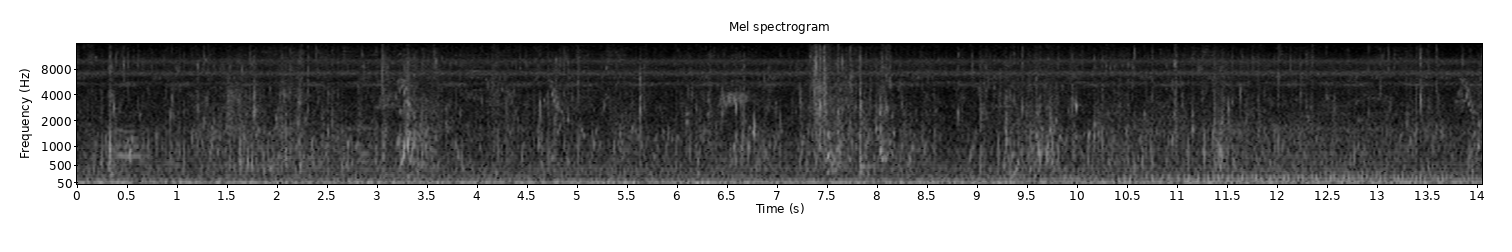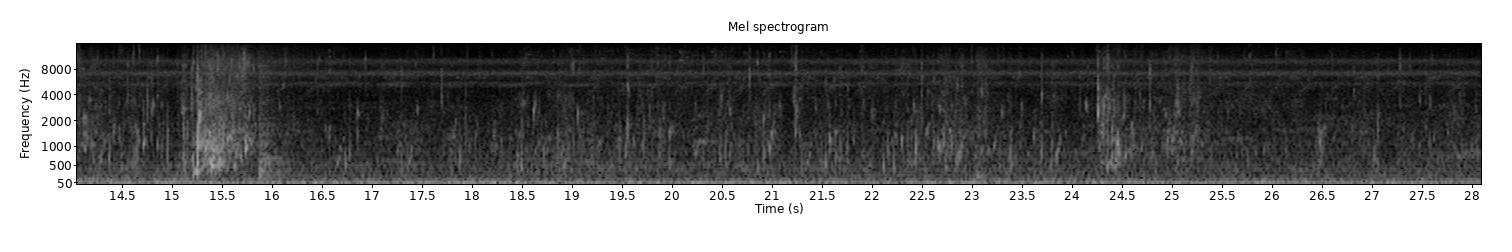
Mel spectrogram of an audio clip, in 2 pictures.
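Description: Water splashing as pangasius catfish rise to take floating feed pellets at the surface of a cement fish tank: scattered irregular splashes, the loudest about halfway through.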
